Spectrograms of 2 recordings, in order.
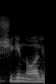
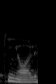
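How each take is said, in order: First: The surname is pronounced the Brazilian Portuguese way. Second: The surname is pronounced the Italian way. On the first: "Estamos no Brasil, a gente acaba falando Chignoli mesmo" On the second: "O termo é o correto, é italiano. Então se pronuncia Quinholi"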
